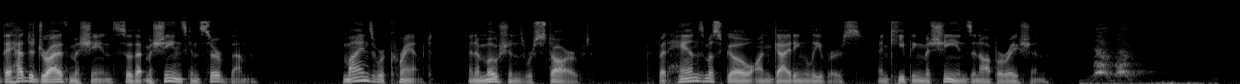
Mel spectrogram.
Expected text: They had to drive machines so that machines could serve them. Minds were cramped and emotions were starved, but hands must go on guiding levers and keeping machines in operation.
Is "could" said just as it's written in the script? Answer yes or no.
no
